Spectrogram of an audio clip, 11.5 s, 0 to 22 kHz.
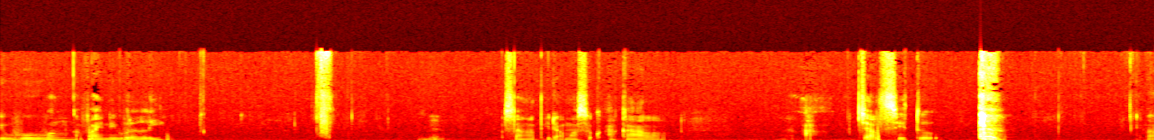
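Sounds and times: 
speech: 0.0s - 1.8s, 5.2s - 6.8s, 8.0s - 10.1s
short harsh cough with throaty clearing: 9.8s - 10.2s.

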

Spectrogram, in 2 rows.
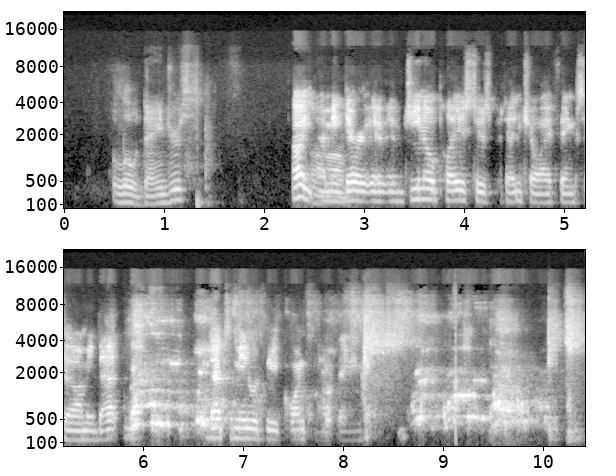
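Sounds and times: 
speech: 0.5s - 1.5s, 2.3s - 10.4s
dogs barking and yipping: 5.8s - 7.0s, 8.6s - 10.1s.

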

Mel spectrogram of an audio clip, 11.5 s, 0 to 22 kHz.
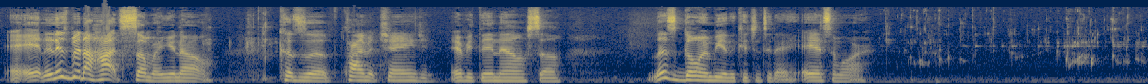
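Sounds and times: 
speech: 0.1s - 2.2s, 2.8s - 5.7s, 6.5s - 8.8s
liquid pouring into a glass in a kitchen: 8.8s - 11.4s.

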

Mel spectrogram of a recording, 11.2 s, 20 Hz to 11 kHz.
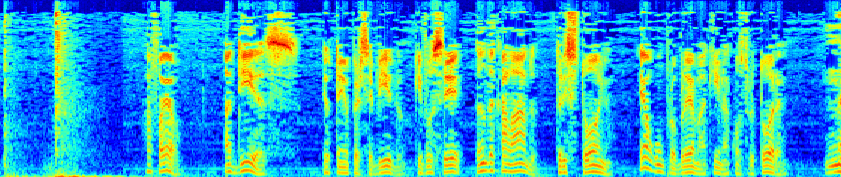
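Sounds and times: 
office door pushed shut with a thud and rattle: 0.0s - 1.5s
speech: 2.0s - 11.2s.

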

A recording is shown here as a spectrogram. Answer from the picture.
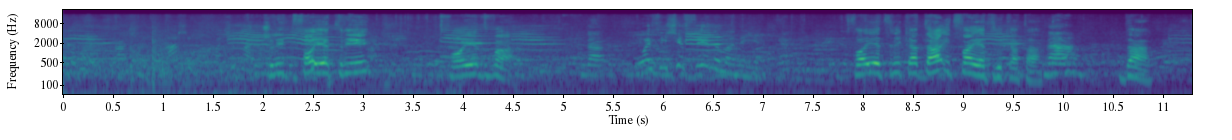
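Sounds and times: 
kitten in a little basket meowing in high wavering cries: 0.0s - 0.7s, 1.5s - 6.9s, 9.2s - 9.8s, 11.0s - 11.2s
speech: 2.0s - 3.3s, 3.9s - 11.0s.

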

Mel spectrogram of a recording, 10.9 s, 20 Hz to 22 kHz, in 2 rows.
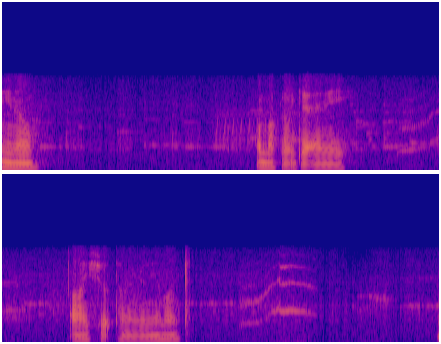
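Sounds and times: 
speech: 3.2s - 4.4s, 6.3s - 7.8s
cat meowing: 8.4s - 9.5s.

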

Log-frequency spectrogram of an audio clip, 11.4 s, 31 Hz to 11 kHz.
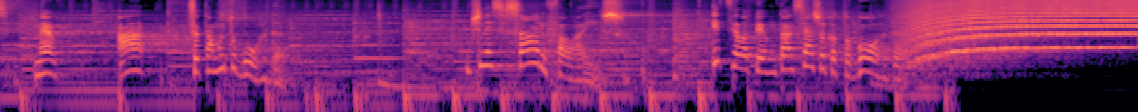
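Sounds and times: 
speech: 0.4s - 3.0s, 4.7s - 6.4s, 7.1s - 9.5s
alarm siren wailing: 8.9s - 11.3s.

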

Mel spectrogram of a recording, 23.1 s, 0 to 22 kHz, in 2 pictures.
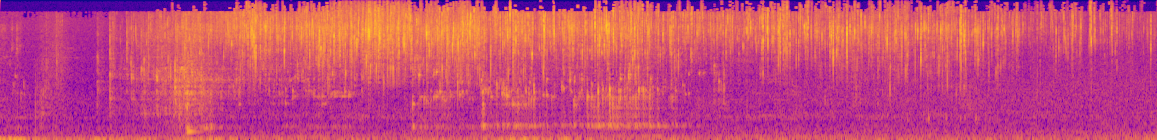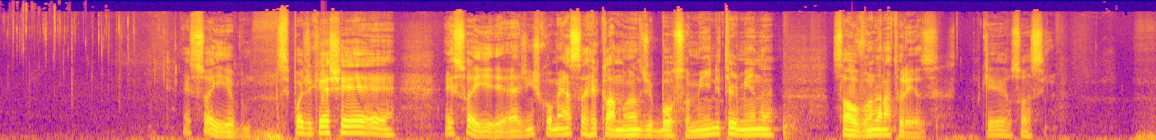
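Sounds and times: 
stream of water pouring and splashing: 1.2s - 13.4s
speech: 13.4s - 22.2s.

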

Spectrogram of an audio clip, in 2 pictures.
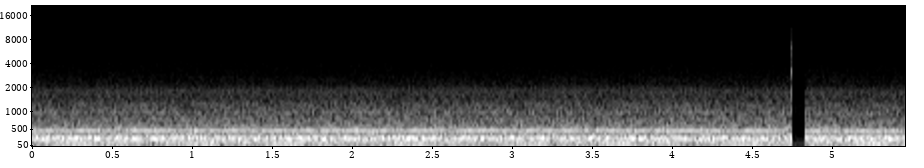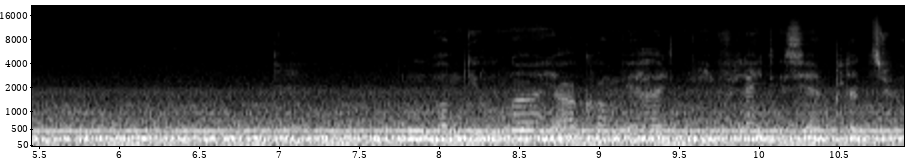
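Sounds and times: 
simulated bus engine accelerating at full throttle on a straight road: 0.0s - 10.8s.

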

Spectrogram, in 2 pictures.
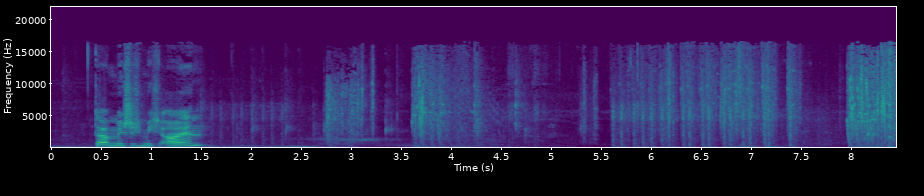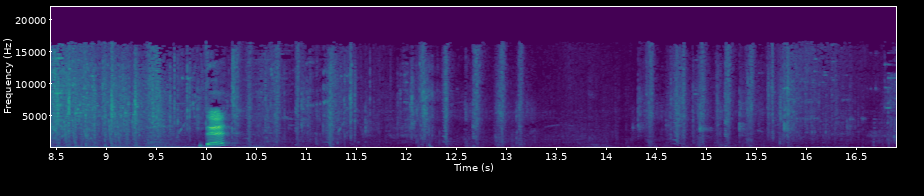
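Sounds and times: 
speech: 0.4s - 1.7s, 10.0s - 10.4s
video game gunfire in rapid bursts: 1.4s - 4.6s, 5.6s - 13.4s.

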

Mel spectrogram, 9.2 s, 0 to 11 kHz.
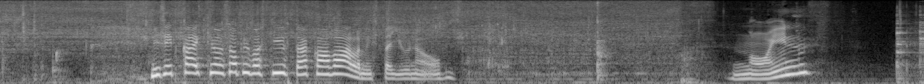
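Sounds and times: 
water poured into a cooking pot for quinoa: 0.0s - 7.0s
speech: 1.5s - 4.7s, 7.3s - 8.2s.

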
